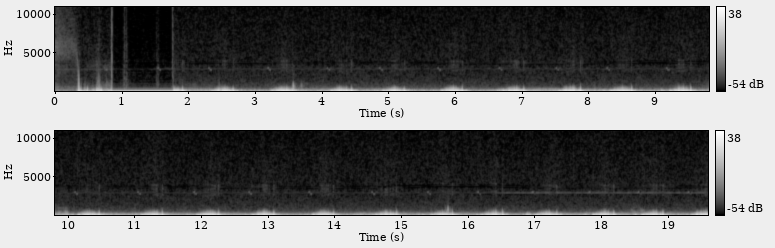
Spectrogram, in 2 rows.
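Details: Johns Hopkins heart sound laboratory recording from 1955, aortic area: regular heartbeat about 71 a minute with the murmur of pure pulmonary stenosis; diastolic "whisp" noted at the 3rd left interspace.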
